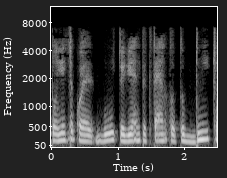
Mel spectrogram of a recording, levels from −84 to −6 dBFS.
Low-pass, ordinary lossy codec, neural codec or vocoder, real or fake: 7.2 kHz; MP3, 32 kbps; codec, 16 kHz, 0.5 kbps, FreqCodec, larger model; fake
